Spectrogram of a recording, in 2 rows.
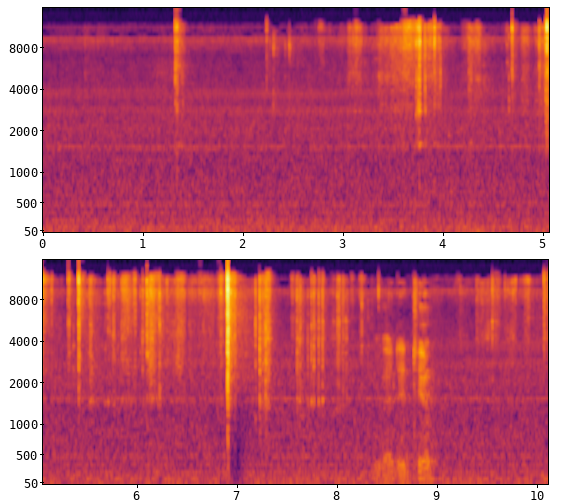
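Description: Hands handling a 3D-printed plastic part, with pieces clicking and rubbing against each other in scattered small clicks and one sharp click about seven seconds in, over a steady faint hum.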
